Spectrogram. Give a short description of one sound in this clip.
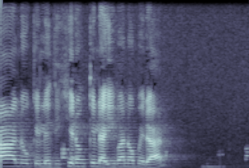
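A woman speaks calmly into a close microphone.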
